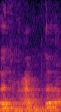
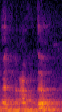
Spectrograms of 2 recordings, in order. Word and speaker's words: أنعمت: ألحظ أن كلمة أنعمت Kalimat an'amta, أحيانا القارئ في قراءته السريعة maka biasanya pada seorang murid yang ketika membaca dengan bacaan yang cepat, يفتح نون أنعمت، وهذا من الخطأ بمكان.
